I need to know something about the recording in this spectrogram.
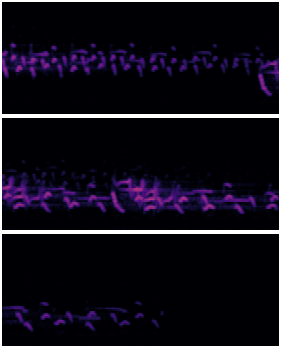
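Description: Birds chirping in a rapid, dense run of short calls. About four seconds in, the chirping shifts to a lower pitch, and near the end it cuts off abruptly into silence.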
